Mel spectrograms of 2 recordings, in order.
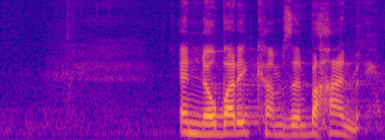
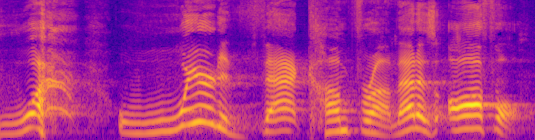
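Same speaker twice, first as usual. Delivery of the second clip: higher, louder, slow appalled exclamation; shocked at himself; 4 semitones higher, 10 dB louder, slower than usual. Retold or imitated. Pastor recoiling at his own bad thought, appalled. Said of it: "I'm thinking".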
